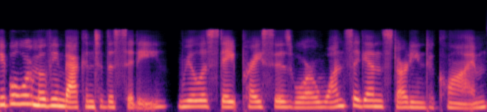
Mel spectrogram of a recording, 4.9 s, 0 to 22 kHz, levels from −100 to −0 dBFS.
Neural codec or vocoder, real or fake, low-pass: codec, 16 kHz, about 1 kbps, DyCAST, with the encoder's durations; fake; 7.2 kHz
